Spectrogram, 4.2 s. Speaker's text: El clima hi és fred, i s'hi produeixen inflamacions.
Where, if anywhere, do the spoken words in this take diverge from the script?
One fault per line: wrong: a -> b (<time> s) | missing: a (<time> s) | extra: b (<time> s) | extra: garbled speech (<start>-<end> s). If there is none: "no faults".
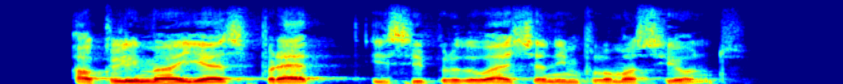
no faults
